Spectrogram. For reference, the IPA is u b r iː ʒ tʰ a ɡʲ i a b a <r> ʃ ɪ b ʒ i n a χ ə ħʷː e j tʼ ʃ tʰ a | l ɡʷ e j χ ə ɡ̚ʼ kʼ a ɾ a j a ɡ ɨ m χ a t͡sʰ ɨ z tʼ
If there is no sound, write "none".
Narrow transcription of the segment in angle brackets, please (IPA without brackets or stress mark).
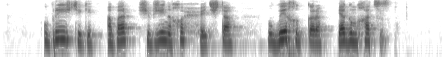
r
